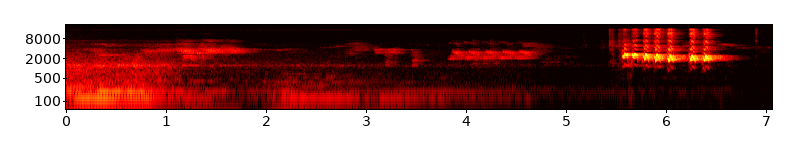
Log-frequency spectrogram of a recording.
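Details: Yellow-vented bulbul call intended to coax responses from other bulbuls: faint scattered chirps and a soft trill early on over low rumbling, then one clear burst of quick bubbly notes near the end.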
